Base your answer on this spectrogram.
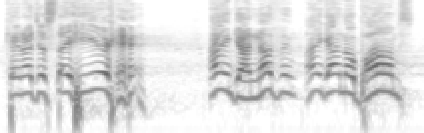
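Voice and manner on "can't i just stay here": mock scared whine. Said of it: "I was like".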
